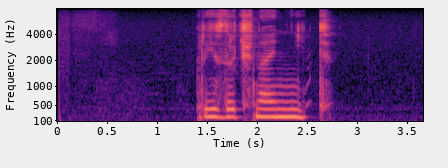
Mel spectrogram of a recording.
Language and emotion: Russian, neutral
